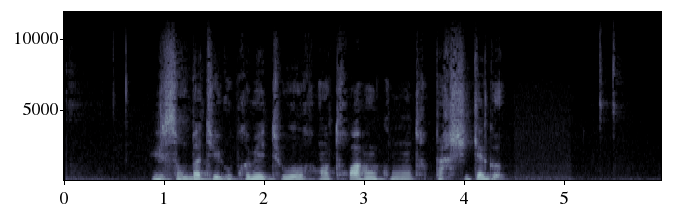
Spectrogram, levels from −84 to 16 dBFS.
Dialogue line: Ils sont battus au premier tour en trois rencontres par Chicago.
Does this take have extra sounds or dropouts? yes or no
no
